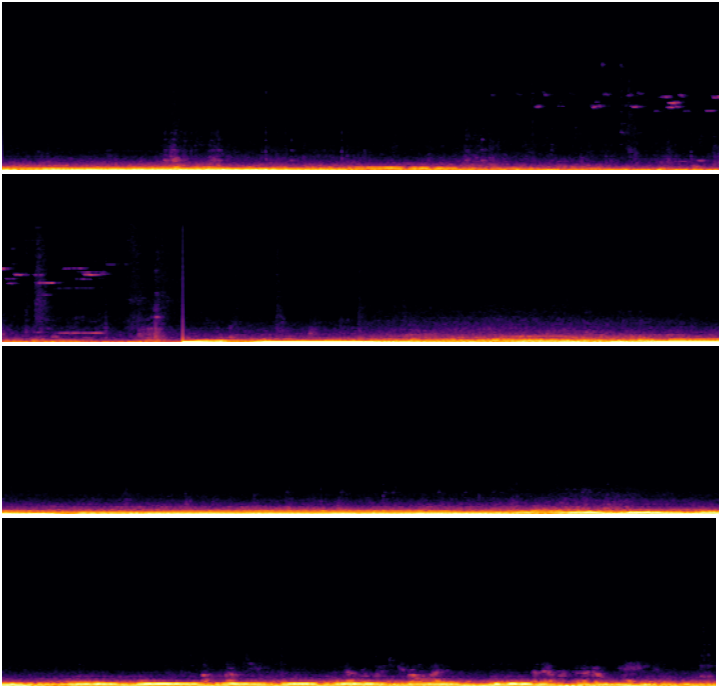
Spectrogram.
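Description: A vehicle engine hums steadily from inside, rising and falling in pitch as it speeds up and slows down.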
